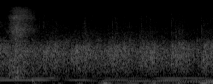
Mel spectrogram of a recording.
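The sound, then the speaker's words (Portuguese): A church audience applauding during a service, dense steady clapping from many people that runs through the whole clip at an even level without a break. “Você pode aplaudir o nome do Senhor, em nome de Jesus?”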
